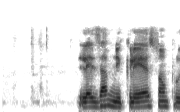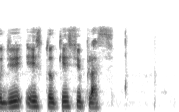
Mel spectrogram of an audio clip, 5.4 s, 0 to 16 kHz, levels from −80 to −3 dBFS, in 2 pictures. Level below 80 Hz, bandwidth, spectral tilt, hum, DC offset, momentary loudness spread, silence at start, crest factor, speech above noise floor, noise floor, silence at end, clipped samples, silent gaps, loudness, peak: -60 dBFS; 7.4 kHz; -5 dB/octave; none; under 0.1%; 9 LU; 1.2 s; 20 dB; 49 dB; -68 dBFS; 1 s; under 0.1%; none; -19 LUFS; -2 dBFS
